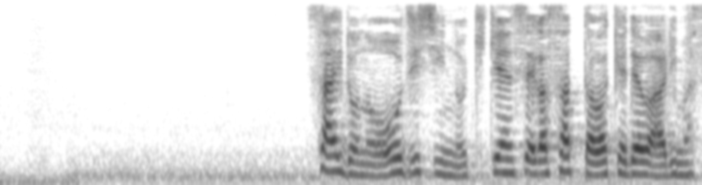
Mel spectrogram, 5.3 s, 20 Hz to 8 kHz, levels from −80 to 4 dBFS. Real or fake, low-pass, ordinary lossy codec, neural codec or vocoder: fake; 7.2 kHz; none; vocoder, 44.1 kHz, 128 mel bands every 512 samples, BigVGAN v2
